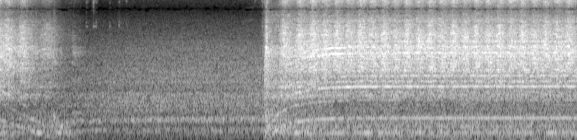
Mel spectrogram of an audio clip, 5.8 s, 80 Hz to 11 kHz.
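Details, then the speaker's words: Freshly rebuilt Mazda RX7 FC 13B NA rotary, first start attempt, in neutral with clutch bypass: steady, fast cranking whir that never catches, oil pressure building to about 60 psi while battery weakens; prolonged cranking, no start. "Let me let the starter cooled down a bit, but the pressure was building up."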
